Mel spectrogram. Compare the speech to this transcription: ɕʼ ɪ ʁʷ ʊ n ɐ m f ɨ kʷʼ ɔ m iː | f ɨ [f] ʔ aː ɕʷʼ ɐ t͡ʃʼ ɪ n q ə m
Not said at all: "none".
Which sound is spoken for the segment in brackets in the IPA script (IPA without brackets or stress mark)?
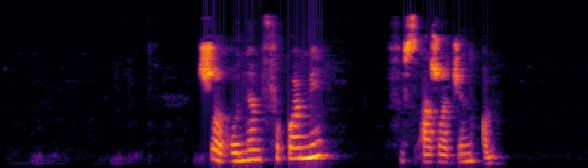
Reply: s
